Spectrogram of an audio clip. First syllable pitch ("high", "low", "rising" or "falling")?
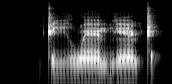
low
